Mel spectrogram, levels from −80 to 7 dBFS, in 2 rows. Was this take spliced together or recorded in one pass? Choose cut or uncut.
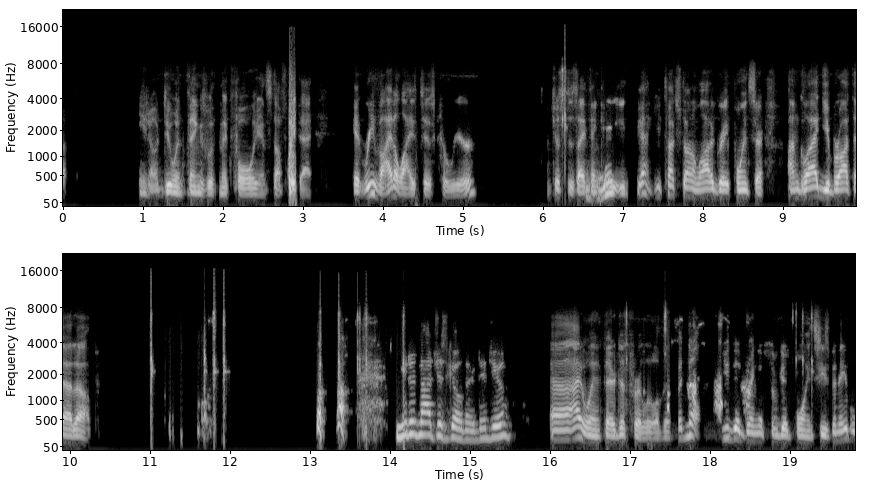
cut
